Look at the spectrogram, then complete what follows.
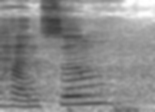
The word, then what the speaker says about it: handsome: There is no rule for these words, but these are some words in which D is silent. For example, handsome, Wednesday, sandwich, handkerchief.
